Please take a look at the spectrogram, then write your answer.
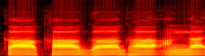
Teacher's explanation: इस सभी में क्या है डायरेक्ट कंठ से आवाज़ आता है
